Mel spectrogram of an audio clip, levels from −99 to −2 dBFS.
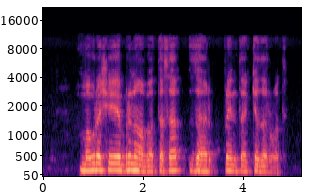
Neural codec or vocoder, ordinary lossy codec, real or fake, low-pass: none; Opus, 32 kbps; real; 10.8 kHz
